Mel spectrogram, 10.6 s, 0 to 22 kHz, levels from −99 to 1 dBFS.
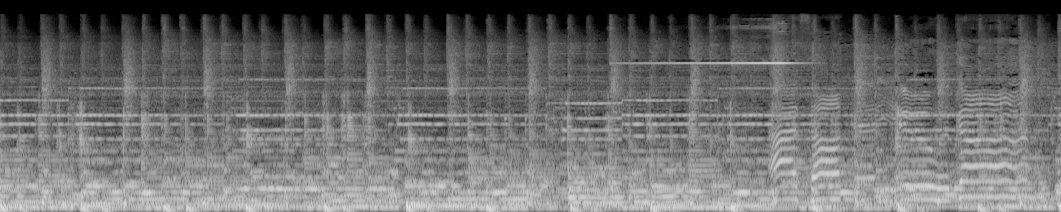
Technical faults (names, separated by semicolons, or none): loudspeaker feedback squeal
